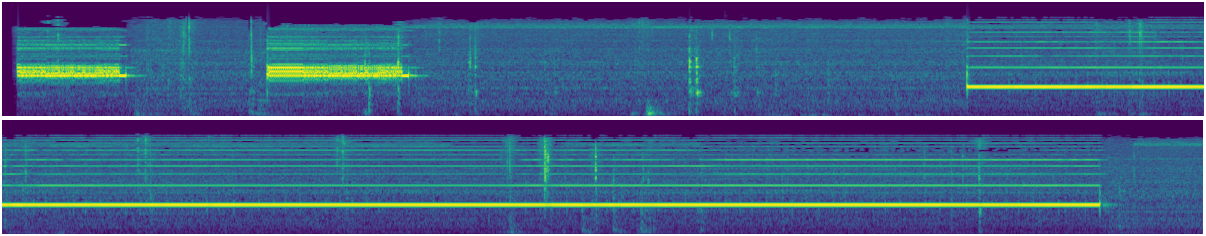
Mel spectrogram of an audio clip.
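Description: NOAA Weather Radio Emergency Alert System alert for a tornado warning: two short, harsh bursts of SAME digital header data about a second apart, then a steady high warning tone held for about ten seconds and cut off abruptly. The tone signals that the spoken warning message is about to follow.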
